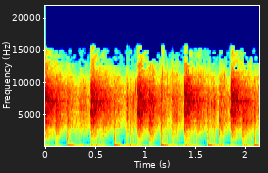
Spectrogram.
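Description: Deep/tech house music from a DJ mix: a steady four-on-the-floor kick drum about twice a second, with bright hi-hats between the beats.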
